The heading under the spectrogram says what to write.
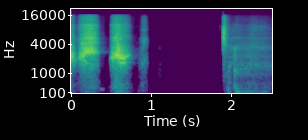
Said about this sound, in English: Every child's first whistle.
